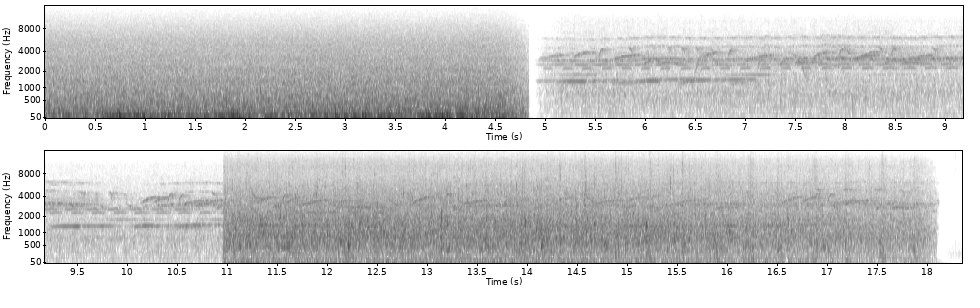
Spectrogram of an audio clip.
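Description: Rushing river water from a video game plays as steady broadband flowing noise, loud at first, then giving way to a quieter stretch with chirping, then swelling back to a full rush.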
